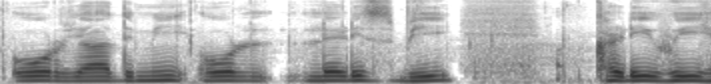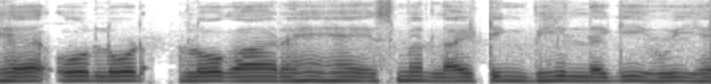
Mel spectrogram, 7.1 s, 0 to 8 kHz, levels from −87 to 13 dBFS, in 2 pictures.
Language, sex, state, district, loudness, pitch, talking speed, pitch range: Hindi, male, Uttar Pradesh, Saharanpur, -16 LUFS, 145 Hz, 170 wpm, 140-150 Hz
